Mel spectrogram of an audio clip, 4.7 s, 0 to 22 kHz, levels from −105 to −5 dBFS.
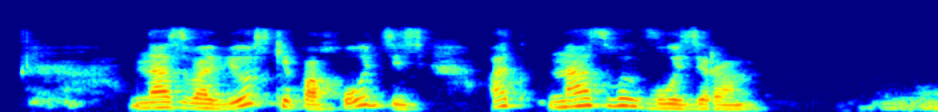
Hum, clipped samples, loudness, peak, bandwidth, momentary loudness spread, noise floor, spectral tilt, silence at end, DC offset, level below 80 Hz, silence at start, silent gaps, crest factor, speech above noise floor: none; under 0.1%; -32 LUFS; -14 dBFS; 7.8 kHz; 14 LU; -67 dBFS; -6 dB/octave; 0 s; under 0.1%; -76 dBFS; 0.1 s; none; 20 dB; 36 dB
